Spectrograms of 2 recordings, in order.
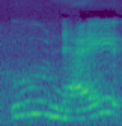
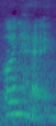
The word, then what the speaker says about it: Eunhae: "Ooh, nay?" the girl asked, scrunching up her face. "Ooh, nay," some kids chanted. No, Eunhae corrected. It's spelled U-N-H-E-I. It's pronounced Eunhae.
